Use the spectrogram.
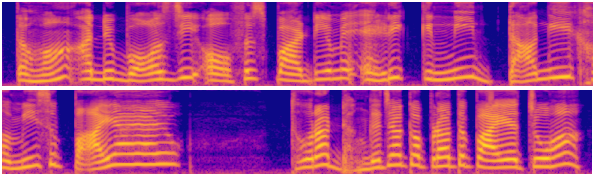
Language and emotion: Sindhi, disgusted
